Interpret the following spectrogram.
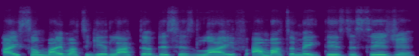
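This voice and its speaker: A woman's voice: on the low side, level tone, fairly quick, a bit bright, no room sound. A woman vlogger earnestly telling a personal story straight to her viewers, speeding up in bursts. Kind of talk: emotional personal storytelling to camera. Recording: dull lo-fi dry sound.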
